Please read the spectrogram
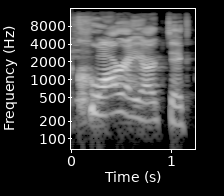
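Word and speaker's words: Kvarøy Arctic: It's Quarry Arctic. I didn't know how to pronounce it for a very long time.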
